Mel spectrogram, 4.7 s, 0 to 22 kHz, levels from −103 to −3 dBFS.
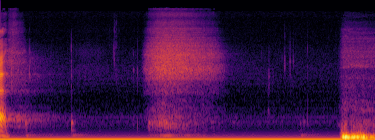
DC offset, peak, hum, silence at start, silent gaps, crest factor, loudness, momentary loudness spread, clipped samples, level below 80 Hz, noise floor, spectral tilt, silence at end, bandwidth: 3%; -4 dBFS; none; 0 s; none; 22 dB; -25 LUFS; 30 LU; under 0.1%; -38 dBFS; -69 dBFS; -5.5 dB/octave; 0 s; 11.5 kHz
